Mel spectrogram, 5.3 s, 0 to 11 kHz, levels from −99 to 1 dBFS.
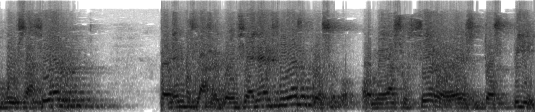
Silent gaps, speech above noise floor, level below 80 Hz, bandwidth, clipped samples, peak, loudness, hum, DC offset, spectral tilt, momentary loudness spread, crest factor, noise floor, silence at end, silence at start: none; 31 dB; -34 dBFS; 11 kHz; 7%; 0 dBFS; -4 LUFS; none; under 0.1%; -4.5 dB/octave; 5 LU; 4 dB; -35 dBFS; 0 s; 0 s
